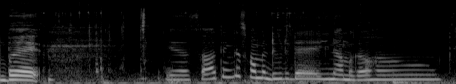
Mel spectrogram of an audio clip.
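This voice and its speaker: Speech comes at a very fast pace against noticeable background noise. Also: woman. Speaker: vlogger. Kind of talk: casual vlog talk. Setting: in a car, then outdoors at home. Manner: rambling, animated.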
